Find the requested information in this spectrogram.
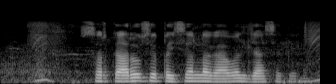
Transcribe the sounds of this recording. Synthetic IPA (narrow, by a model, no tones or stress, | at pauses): sɐɾkaːɾõsepəɪsalɐɡaːwəld͡ʒaːsɐkelaː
